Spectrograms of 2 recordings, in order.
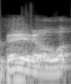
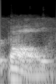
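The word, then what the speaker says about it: Baal: I'm stoked for Bale. I'm not going to pretend like or Ball, I think is how you pronounce the name, right? Yeah, Ball.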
